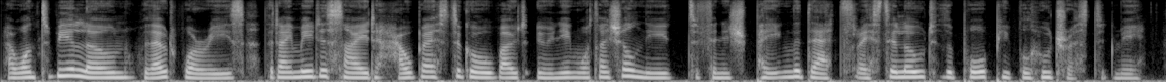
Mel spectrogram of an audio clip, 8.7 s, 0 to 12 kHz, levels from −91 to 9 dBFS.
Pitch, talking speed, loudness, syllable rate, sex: 210 Hz, 255 wpm, -16 LUFS, 5.9 syllables/s, female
